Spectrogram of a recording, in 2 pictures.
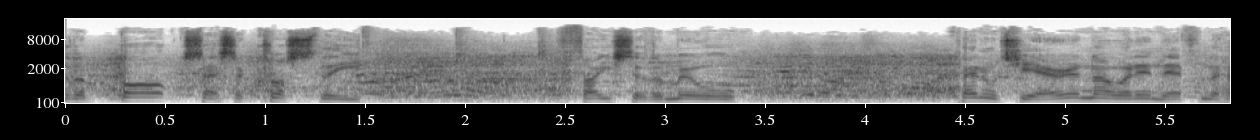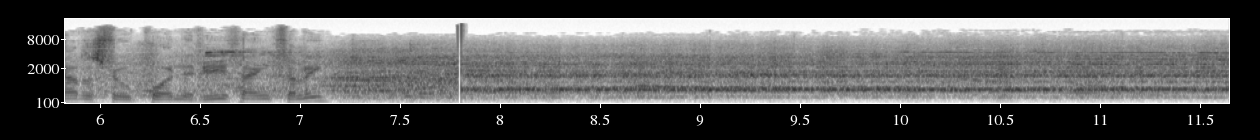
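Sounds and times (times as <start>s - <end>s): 
speech: 0.0s - 7.5s
football stadium crowd singing and chanting: 7.8s - 11.6s.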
